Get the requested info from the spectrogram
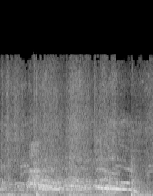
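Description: A crowd calling out in long, falling cries over a percussion band's song, with the audience clapping along.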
